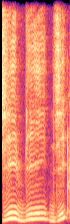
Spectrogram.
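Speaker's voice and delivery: high, drawn-out letter names; slow questioning spelling. Real, not acted. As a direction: stretch each letter into a question. Épelle lentement le pseudo. (lettres étirées, très aiguës, interrogatives)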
